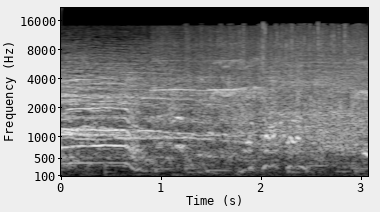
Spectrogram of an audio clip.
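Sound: audience applause and cheering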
